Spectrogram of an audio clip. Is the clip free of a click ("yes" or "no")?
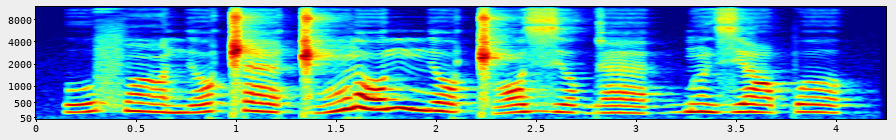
no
